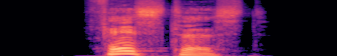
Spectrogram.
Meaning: inflection of festen: 1. second-person singular present 2. second-person singular subjunctive I
- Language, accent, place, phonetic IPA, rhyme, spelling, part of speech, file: German, Germany, Berlin, [ˈfɛstəst], -ɛstəst, festest, verb, De-festest.ogg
